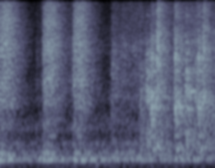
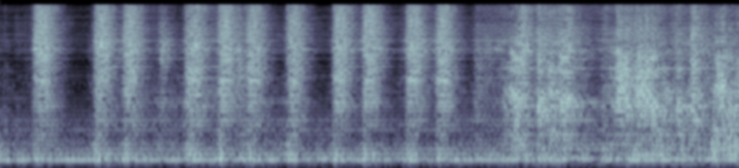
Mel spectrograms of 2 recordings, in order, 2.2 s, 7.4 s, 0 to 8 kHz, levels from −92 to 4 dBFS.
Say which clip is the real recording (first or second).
first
